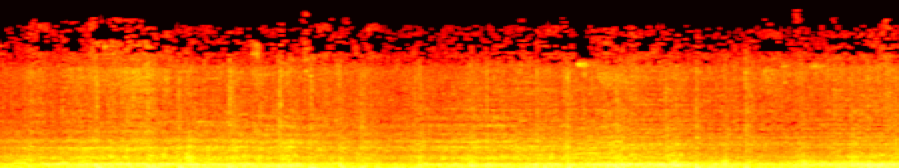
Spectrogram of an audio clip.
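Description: Indian Railways passenger coaches rolling past at close range, their wheels clattering steadily over the rails beneath a continuous rumble.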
